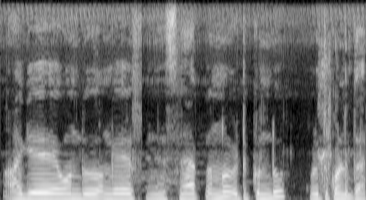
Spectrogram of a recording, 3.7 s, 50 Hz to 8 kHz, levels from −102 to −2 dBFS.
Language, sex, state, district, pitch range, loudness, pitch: Kannada, male, Karnataka, Raichur, 160-180 Hz, -17 LUFS, 170 Hz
